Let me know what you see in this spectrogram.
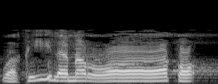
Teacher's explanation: ومن أراد أن يصل، وهذا ما يسمى بالإدراج، في هذه الحالة تدغم نون من في راء راق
